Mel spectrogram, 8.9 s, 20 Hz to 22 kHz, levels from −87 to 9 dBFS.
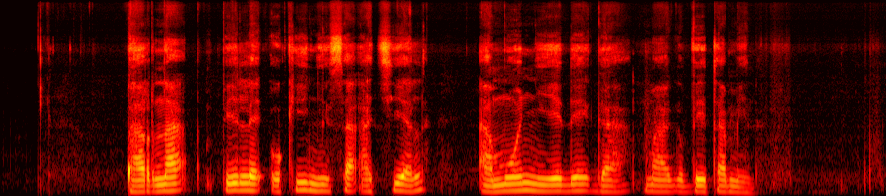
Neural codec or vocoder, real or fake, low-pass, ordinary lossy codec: vocoder, 44.1 kHz, 128 mel bands, Pupu-Vocoder; fake; none; none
